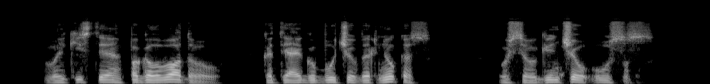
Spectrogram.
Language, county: Lithuanian, Alytus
